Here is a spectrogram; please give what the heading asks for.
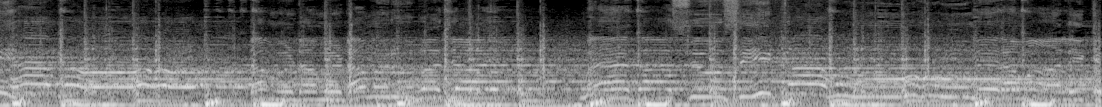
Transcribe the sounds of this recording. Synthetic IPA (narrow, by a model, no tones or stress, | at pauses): ɦɛːbo | ɖɐmɖɐmɖɐmɾubad͡ʒaːe | mɛ̃ːd̪aːsu | sikaːɦũː | meːɾaːmaːlɪk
